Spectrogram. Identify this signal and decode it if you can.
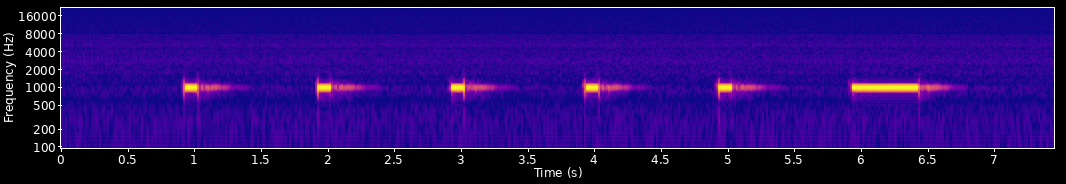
Radio time signal (six pips, as the Greenwich Time Signal), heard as pips, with room echo.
